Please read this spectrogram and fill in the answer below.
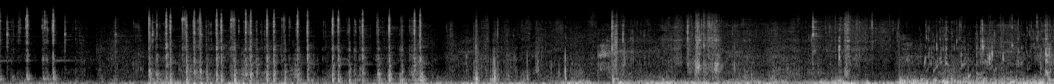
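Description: A ratchet strap cranked tight over jet ski cargo, a quick run of ratcheting clicks about one and a half to four seconds in. Then scattered knocks and scrapes of river stones and a metal anchor being pulled from the bank, and water sloshing as it is rinsed in the shallows.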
